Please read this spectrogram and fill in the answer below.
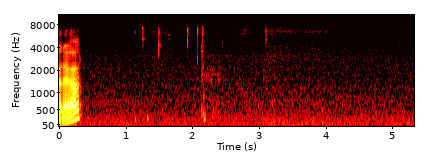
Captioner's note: mouse clicking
